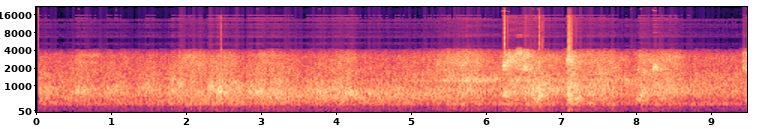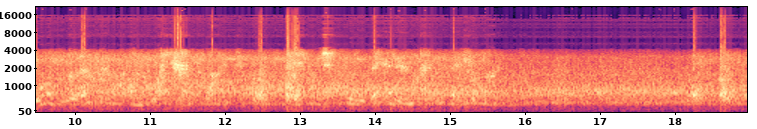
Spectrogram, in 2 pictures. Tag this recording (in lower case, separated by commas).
rail transport, vehicle, metro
